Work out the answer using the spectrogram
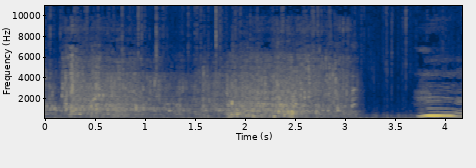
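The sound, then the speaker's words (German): Heated water splashes steadily as it is poured into a large wooden bathtub in a chamber beside a kitchen, a continuous rushing pour lasting about three seconds before it stops. “Danach erwärmten sie Wasser auf der Kochstelle in der Küche und füllten damit die Holzwanne.”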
